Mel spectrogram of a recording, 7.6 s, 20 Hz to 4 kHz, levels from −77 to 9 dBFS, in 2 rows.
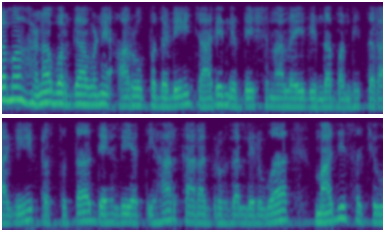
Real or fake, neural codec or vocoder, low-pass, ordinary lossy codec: fake; vocoder, 44.1 kHz, 128 mel bands, Pupu-Vocoder; 3.6 kHz; none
